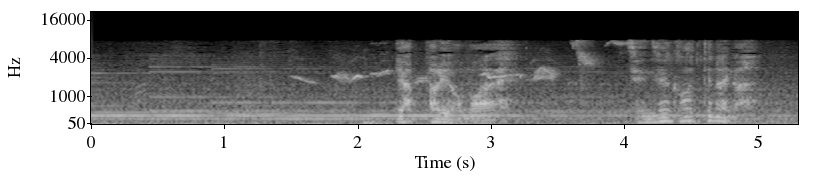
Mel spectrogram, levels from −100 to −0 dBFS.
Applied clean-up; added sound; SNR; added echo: none; Bird; 11 dB; reverberation time 0.2 s.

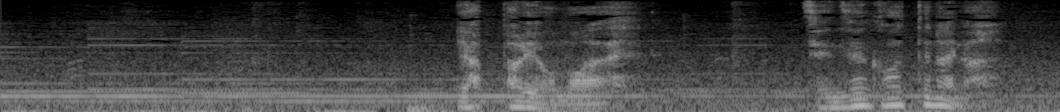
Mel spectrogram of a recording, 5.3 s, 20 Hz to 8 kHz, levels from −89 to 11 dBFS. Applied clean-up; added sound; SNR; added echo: none; none; none; none.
